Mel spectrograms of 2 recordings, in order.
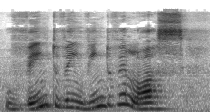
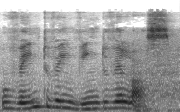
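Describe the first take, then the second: First: It is said as an emotional, surprised exclamation. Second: It is said as a calm, plain statement.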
